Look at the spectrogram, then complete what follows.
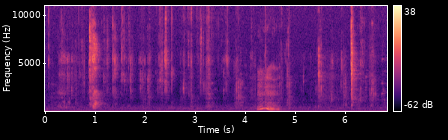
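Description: Close-up chewing of sauce-covered rotisserie chicken, with many small wet mouth clicks and crackles. About four seconds in there is a brief hum of the voice.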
